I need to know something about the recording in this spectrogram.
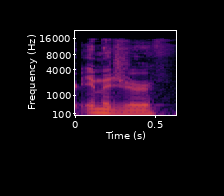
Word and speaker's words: Imgur: Which, by the way, I saw a thing on Imgur about that, or Imgur, I guess is how you say it.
